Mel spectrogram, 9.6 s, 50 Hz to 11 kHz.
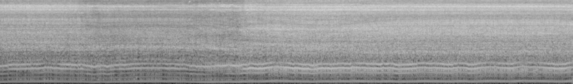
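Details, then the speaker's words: Kyosho DBX 2.0 GXR .18 nitro engine before strip-down: high buzzing engine holding revs with a harsh, gravelly rasp riding on the tone; bad bearing, worn crankshaft bearing. "to me yeah so there's 100% bad bear in there somewhere I mean you can hear it it sounds terrible"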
